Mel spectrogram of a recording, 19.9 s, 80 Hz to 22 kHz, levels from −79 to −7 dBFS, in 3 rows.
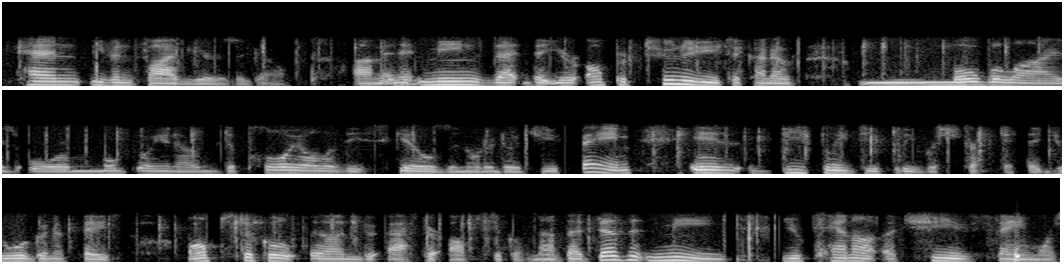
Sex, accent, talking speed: male, American, 165 wpm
